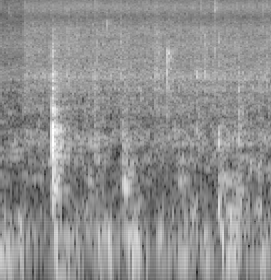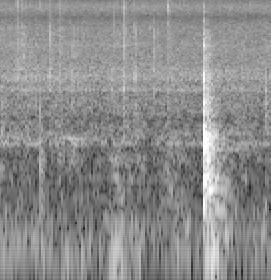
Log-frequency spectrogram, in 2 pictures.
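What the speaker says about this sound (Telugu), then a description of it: "ఉల్లిగడ్డలు మంచిగా వేగాలి ఉల్లిగడ్డలు వేగిన దగ్గర రెండు నిమిషాలు వేగాలి" Onions fry in a pan for chicken biryani, a steady soft sizzle close by with a few louder stirring clatters.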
